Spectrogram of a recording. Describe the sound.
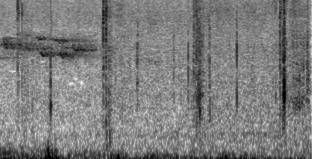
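Footsteps of people setting off on a walk in a forest. A few soft, crunching steps land at irregular intervals over low rumbling background noise, with no clear talk.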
